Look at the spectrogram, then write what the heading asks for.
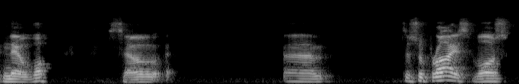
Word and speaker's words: Neuwo: Well, when we found new um or in Finland, we pronounce it Novo.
